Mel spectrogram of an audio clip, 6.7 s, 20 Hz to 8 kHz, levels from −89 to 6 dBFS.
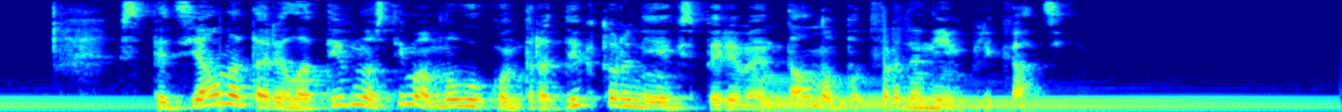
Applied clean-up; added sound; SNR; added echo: none; Bass guitar; 12 dB; none.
